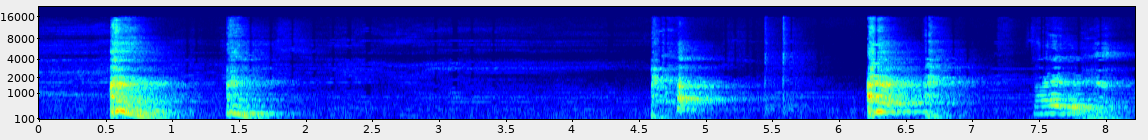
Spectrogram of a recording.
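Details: Several sharp, explosive coughs in short bursts with pauses from a K-pop singer of Omega X; ordinary cough.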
